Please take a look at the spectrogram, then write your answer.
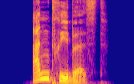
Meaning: second-person singular dependent subjunctive II of antreiben
- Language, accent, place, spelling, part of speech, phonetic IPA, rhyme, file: German, Germany, Berlin, antriebest, verb, [ˈanˌtʁiːbəst], -antʁiːbəst, De-antriebest.ogg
